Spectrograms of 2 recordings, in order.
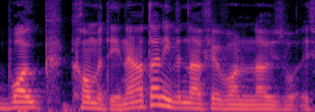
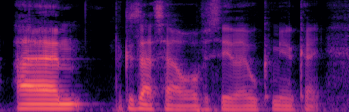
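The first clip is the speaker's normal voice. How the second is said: usual speaking voice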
